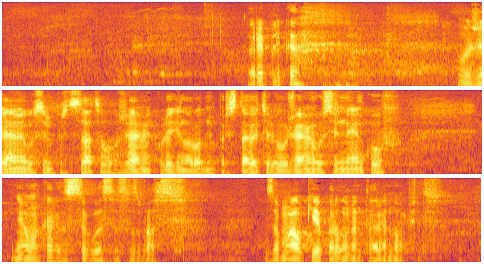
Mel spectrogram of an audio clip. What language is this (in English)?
Bulgarian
